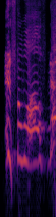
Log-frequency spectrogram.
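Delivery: high shrill alarm; alarmed cry. Acted. Pigs realise the sheep is the wolf, alarmed. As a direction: shriek the discovery.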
